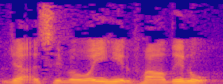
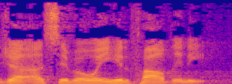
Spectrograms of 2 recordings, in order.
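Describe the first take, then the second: First: The last word ends with a u vowel. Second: The last word ends with an i vowel. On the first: The adjective takes the nominative case ending. The speaker calls it right. "قل الفاضل مرفوع" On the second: The adjective copies the fixed ending of the name. The speaker calls it wrong. "فلا تقول"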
